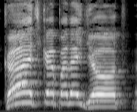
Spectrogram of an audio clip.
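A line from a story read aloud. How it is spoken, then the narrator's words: Laughing. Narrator (Russian): рассмеялся Рыгор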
